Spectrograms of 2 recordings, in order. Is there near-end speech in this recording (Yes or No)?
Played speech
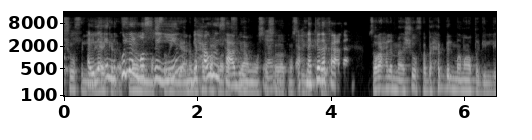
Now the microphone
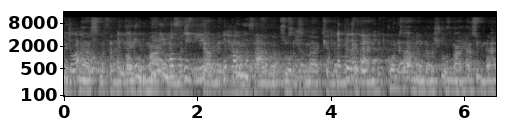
Yes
